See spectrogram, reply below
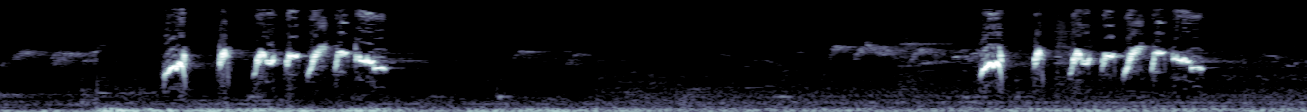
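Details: Two matching phrases from a caged decoy red-whiskered bulbul about four seconds apart, each a fast string of seven whistled, rolling notes, over a steady low rumble.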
